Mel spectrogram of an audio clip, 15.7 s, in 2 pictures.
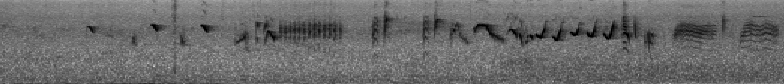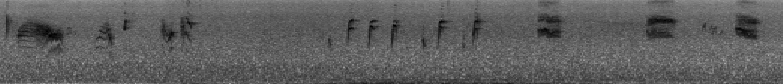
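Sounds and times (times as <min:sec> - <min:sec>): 
melodious warbler song: 0:00.0 - 0:10.0, 0:11.0 - 0:15.6.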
